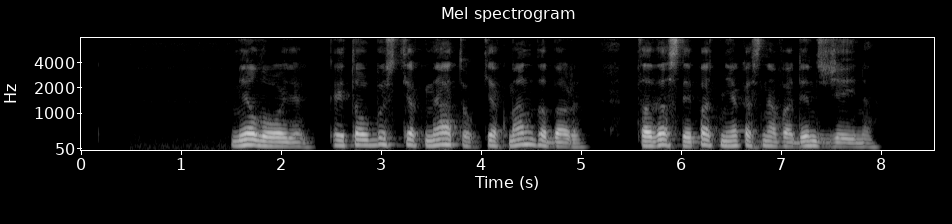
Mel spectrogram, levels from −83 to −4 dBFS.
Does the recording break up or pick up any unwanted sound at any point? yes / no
no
